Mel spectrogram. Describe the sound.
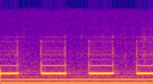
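Telephone busy signal after a dropped call: a loud, steady-pitched tone pulsing on and off in short repeated beeps over a constant low hum.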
